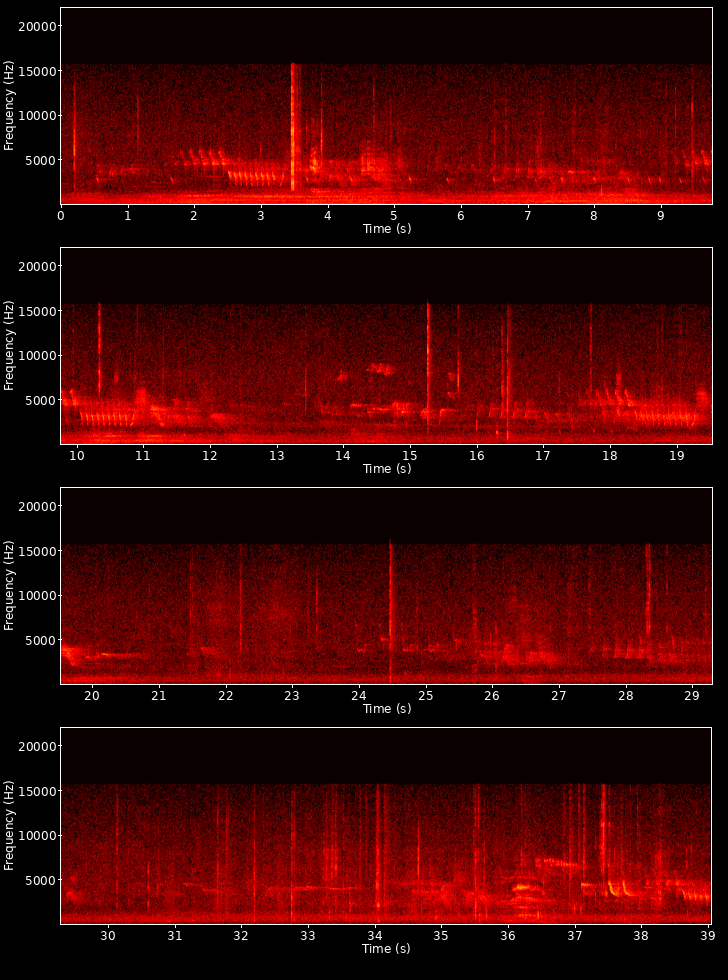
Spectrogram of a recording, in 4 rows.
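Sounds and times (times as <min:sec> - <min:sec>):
wild boar grunting: 0:26.3 - 0:27.3, 0:36.0 - 0:37.0.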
